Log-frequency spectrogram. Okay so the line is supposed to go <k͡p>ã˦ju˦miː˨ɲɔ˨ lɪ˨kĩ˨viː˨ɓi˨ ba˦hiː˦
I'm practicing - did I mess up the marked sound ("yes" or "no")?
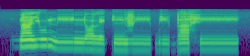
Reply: yes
